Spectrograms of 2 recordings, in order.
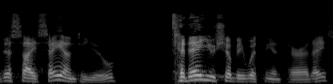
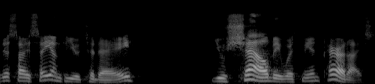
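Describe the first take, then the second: First: The pause comes before the word today. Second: The pause comes after the word today.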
